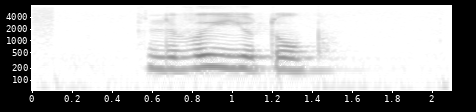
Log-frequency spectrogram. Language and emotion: Russian, neutral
